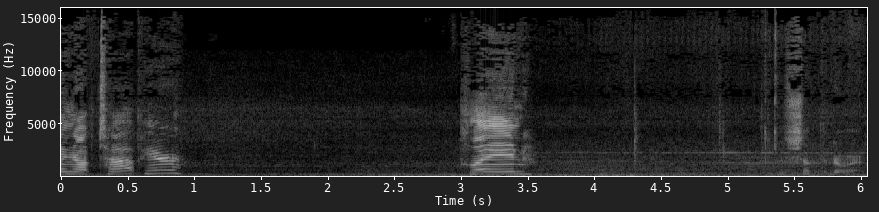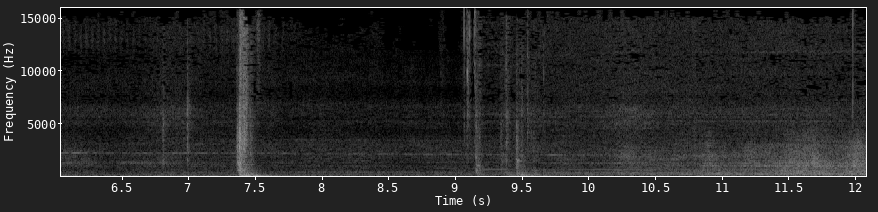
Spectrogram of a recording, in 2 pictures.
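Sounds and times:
car door slam: 7.4 - 7.7, 9.1 - 9.8.

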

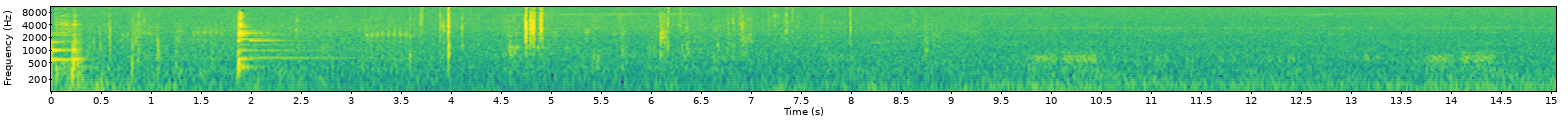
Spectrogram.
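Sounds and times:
metal pot clank: 0.0 - 0.4, 1.8 - 2.8.

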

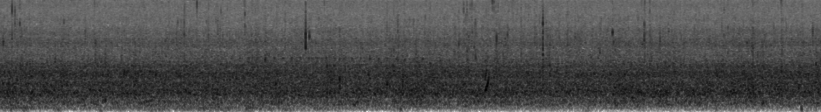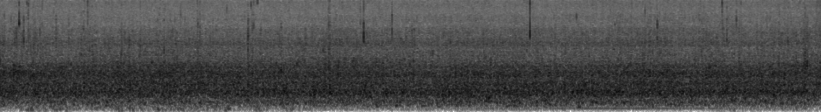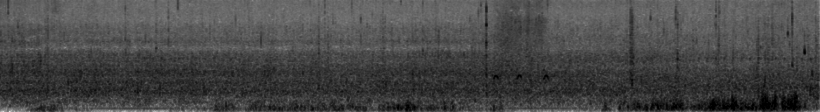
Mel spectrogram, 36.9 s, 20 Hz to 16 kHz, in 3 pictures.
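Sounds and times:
river flowing over rocks: 0.0 - 36.9
wind rumble on microphone: 25.1 - 25.6, 27.8 - 32.4, 33.6 - 36.9.

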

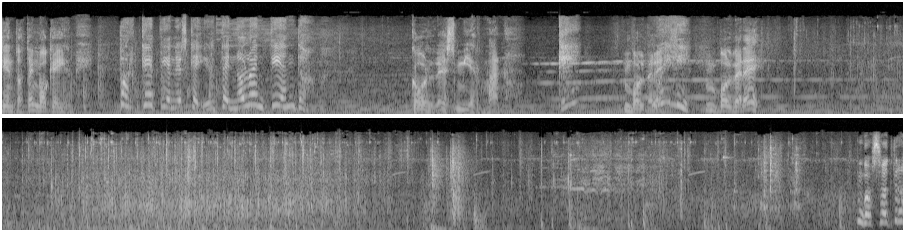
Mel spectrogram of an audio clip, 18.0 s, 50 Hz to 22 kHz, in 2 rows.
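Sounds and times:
hooves clopping: 0.0 - 3.8, 7.6 - 18.0
wooden wheels rolling: 8.2 - 18.0.

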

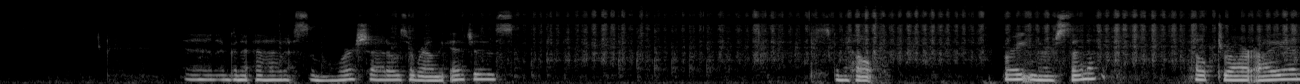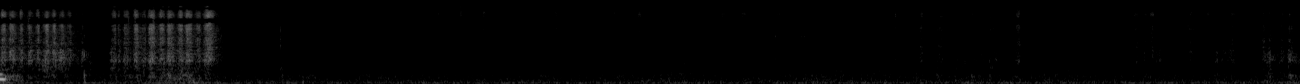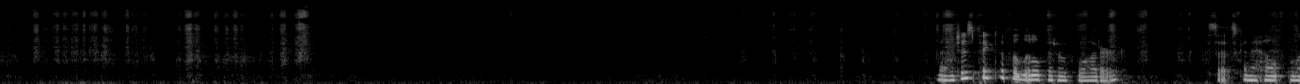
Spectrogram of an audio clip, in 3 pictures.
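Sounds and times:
paintbrush scratching on canvas: 2.3 - 15.3, 30.4 - 39.0.

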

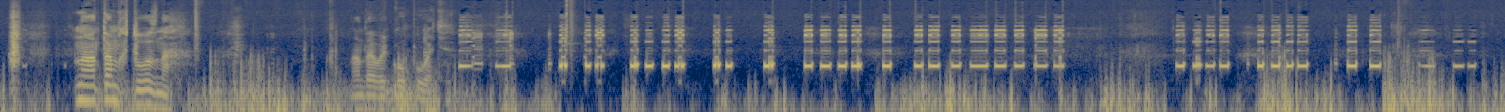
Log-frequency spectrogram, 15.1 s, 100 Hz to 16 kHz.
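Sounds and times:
metal detector beeping: 4.5 - 10.7, 11.7 - 14.9.

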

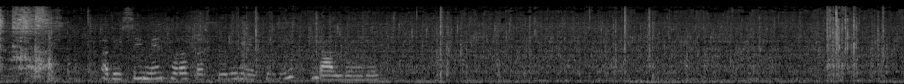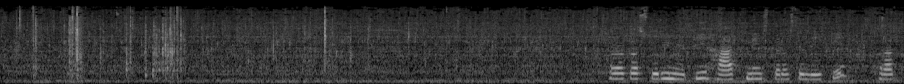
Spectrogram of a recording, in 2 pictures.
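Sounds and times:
sauce bubbling and sizzling in oil: 0.0 - 18.0.

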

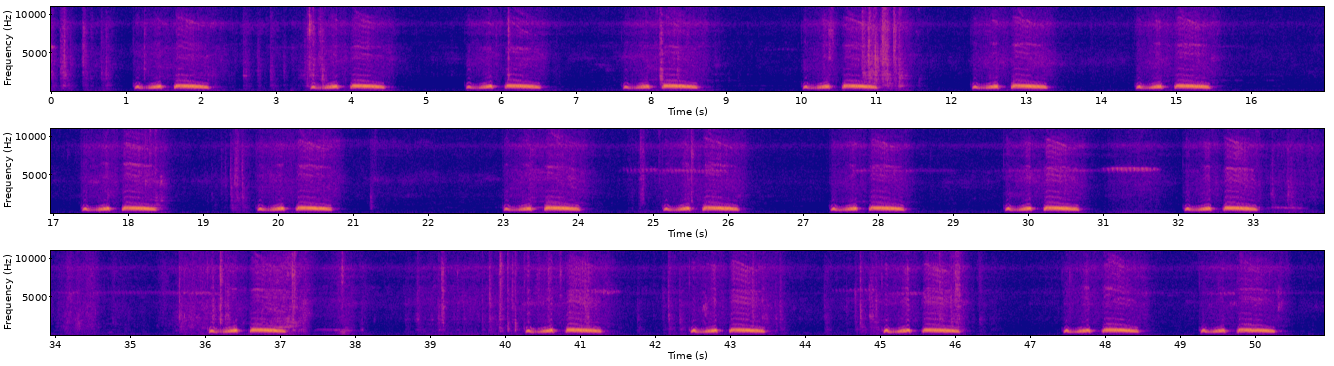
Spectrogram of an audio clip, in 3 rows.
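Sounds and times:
dove cooing: 0.0 - 4.7, 5.5 - 6.7, 7.6 - 8.9, 10.0 - 11.4, 12.2 - 13.4, 14.4 - 15.7, 17.3 - 18.7, 19.3 - 21.0, 23.0 - 24.3, 25.0 - 26.4, 27.3 - 28.6, 29.6 - 30.9, 32.0 - 34.5, 35.6 - 43.8, 44.6 - 46.4, 47.4 - 50.6.

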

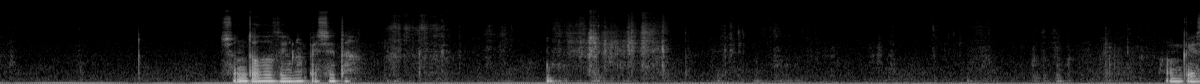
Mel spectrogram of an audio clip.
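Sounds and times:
low steady hum: 0.0 - 12.0
paper banknotes rustling: 3.8 - 8.3.

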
